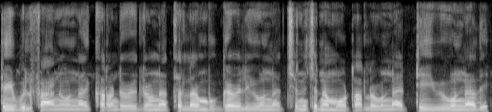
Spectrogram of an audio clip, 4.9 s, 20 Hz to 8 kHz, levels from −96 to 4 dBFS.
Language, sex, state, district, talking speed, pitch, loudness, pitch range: Telugu, male, Telangana, Mahabubabad, 195 wpm, 120 Hz, -16 LUFS, 120-125 Hz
